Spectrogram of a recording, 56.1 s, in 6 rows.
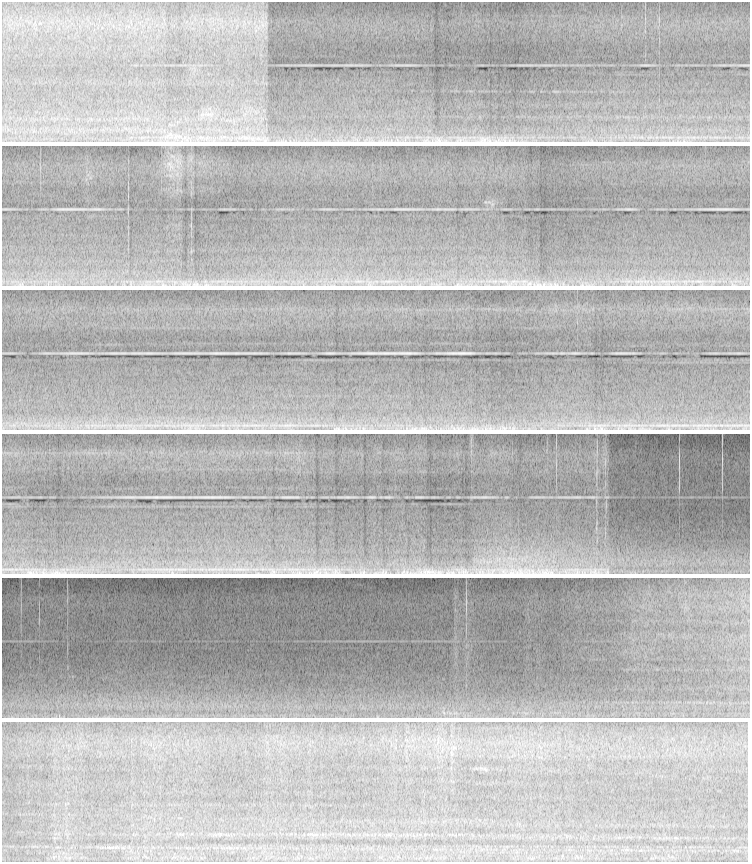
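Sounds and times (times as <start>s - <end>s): steady mechanical drone: 0.0s - 35.7s
train rumbling on tracks: 0.0s - 56.0s.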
